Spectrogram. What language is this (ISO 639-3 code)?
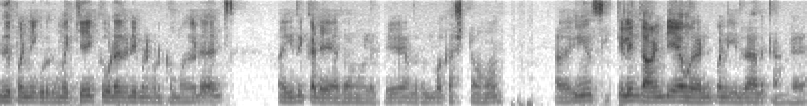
tam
